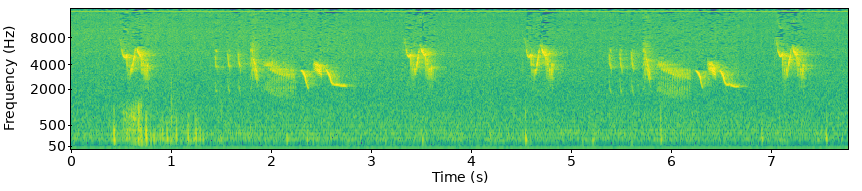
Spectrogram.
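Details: Blyth's reed warbler song recorded at Lindö udde in 2011: short high scratchy notes alternating with falling whistled slurs, phrases repeated every second or so over quiet background noise.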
